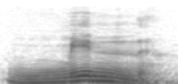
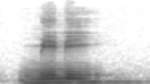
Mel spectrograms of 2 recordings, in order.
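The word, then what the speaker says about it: من: So it's min. You know, it's not mini, mina, minu. It's min, as if it comes to a halt.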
